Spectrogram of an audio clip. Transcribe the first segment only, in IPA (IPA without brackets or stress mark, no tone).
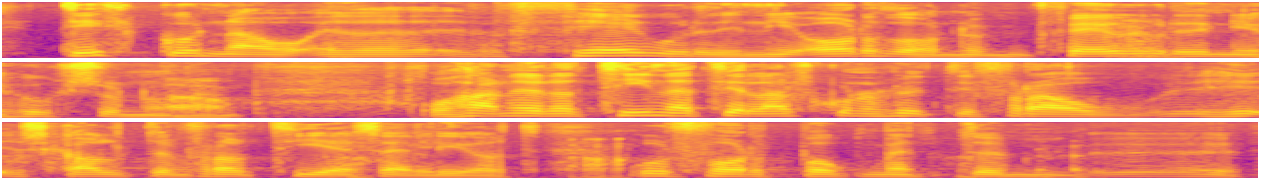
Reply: t̪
